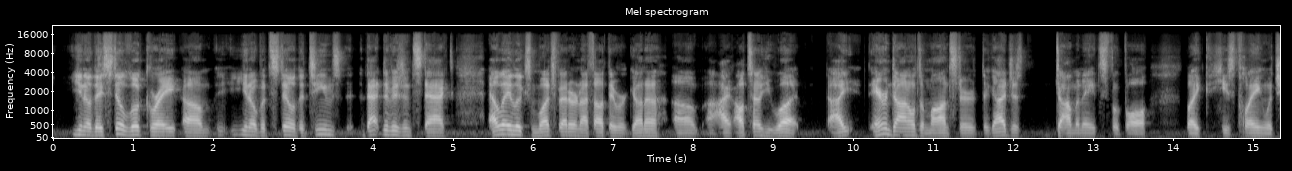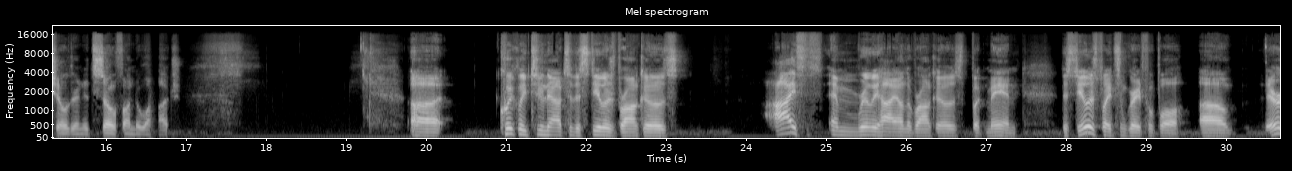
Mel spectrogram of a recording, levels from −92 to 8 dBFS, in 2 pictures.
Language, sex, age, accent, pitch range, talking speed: English, male, 20-39, American, 100-125 Hz, 150 wpm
